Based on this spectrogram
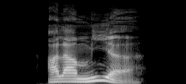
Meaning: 1. singular imperative of alarmieren 2. first-person singular present of alarmieren
- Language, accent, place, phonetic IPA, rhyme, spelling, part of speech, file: German, Germany, Berlin, [alaʁˈmiːɐ̯], -iːɐ̯, alarmier, verb, De-alarmier.ogg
